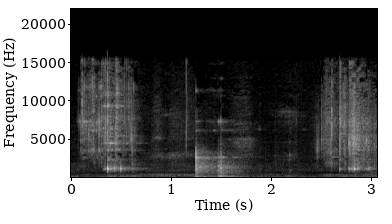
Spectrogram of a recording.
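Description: Whole spices, including a cinnamon stick, cardamom pods and cloves, are dry roasted in a pan, making short bursts of rattling, clinking and scraping close by, separated by brief quieter gaps.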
